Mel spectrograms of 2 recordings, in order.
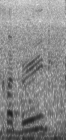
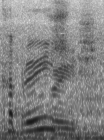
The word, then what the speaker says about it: Bruges: Is that how you say it? Club Brugge? Club Bruges? – Bruges, I think.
